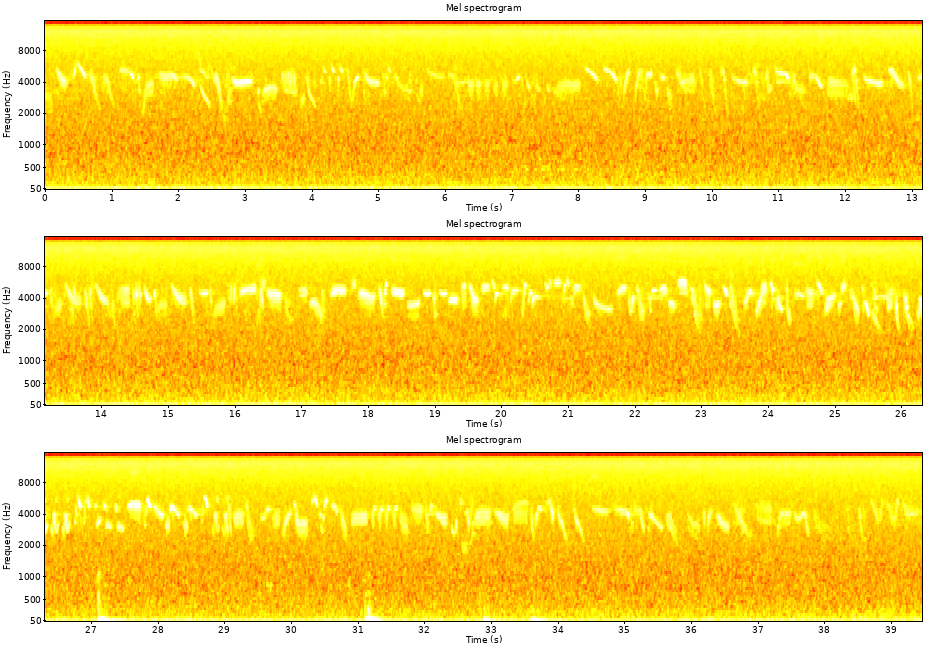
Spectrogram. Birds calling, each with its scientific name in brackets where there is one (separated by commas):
Eurasian Skylark (Alauda arvensis)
